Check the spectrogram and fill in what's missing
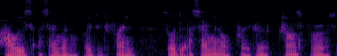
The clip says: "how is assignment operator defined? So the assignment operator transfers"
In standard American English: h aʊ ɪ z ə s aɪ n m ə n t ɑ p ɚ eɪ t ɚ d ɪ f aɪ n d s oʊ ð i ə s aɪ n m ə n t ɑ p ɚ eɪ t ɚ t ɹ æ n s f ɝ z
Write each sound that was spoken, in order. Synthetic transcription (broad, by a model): h aʊ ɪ s ə s aɪ n m ə n t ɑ p ɚ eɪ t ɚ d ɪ f aɪ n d s oʊ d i ə s aɪ n m ə n t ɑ p ɚ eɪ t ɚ t ɹ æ n s f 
